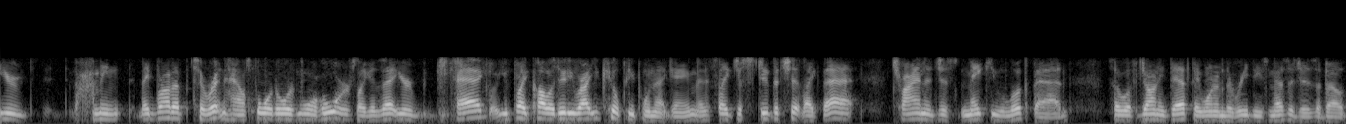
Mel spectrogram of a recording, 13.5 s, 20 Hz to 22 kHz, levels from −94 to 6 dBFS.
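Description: From start to finish the speech carries the AMR narrowband mobile codec sound: everything sits between 200 Hz and 3.7 kHz, with nothing above. At a bitrate low enough to suggest one of the lowest AMR-NB modes, around 5.9 kbps, the pulse-excited vocal-tract model is stretched thin, so the voice sounds heavily buzzy and synthetic. A spectrogram shows a hard ceiling at 3.7 kHz, an empty strip below 200 Hz, and smeared, blocky harmonics.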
